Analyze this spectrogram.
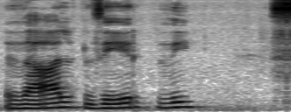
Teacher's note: زال میں زبان کی نوک ہلکی سی باہر نکلتی ہے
